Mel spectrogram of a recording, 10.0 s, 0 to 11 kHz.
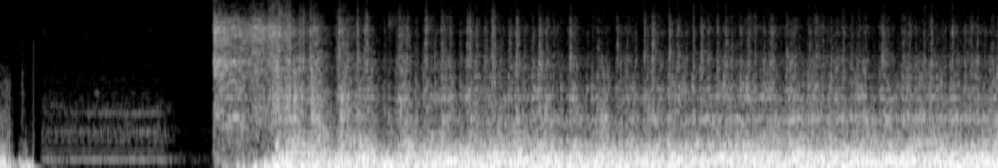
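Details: Turbo GMC truck, first start after a Turbonetics 78/75 BB turbo install, idling only with the intercooler cold side unhooked: brief crank, then a smooth, even idle with no whistle, rattle or knock; sounds normal and quiet, no oil leaks.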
